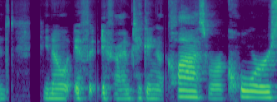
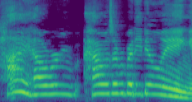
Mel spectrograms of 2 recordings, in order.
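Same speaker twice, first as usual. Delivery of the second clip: very high, big-energy stage voice; 10 semitones higher than usual. Showing how they greet a big crowd on stage, big energetic stage voice. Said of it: "that bigger energy".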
